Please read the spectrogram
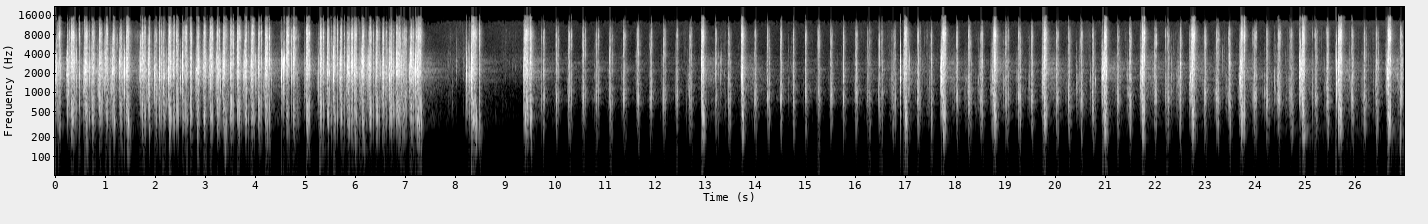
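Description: Irish hard-shoe step dancing: a rapid, dense clatter of shoe taps on the stage that stops dead about seven seconds in. After one lone strike, the taps come back as an even rhythm of single sharp beats.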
